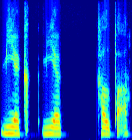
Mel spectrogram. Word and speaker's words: mea culpa: So we've got the two different vowels, right? This is always going to be a schwa. Even though this is Latin, we're anglicizing it. And with that long E, it's two different vowels, right? So we're going to emphasize that Y, Mia. Mea culpa.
